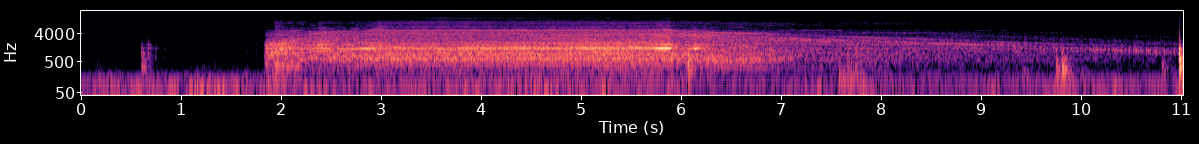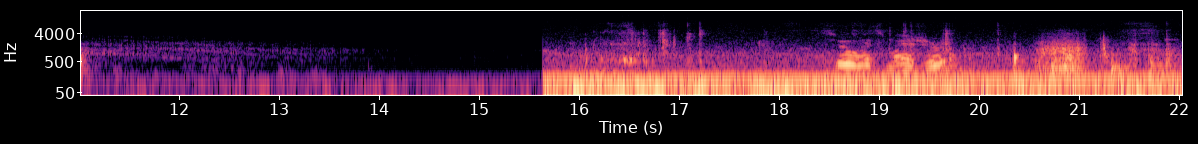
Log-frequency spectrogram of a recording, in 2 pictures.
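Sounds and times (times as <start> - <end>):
circular saw cutting wood: 1.8 - 13.6
saw blade spinning down: 1.8 - 13.7.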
